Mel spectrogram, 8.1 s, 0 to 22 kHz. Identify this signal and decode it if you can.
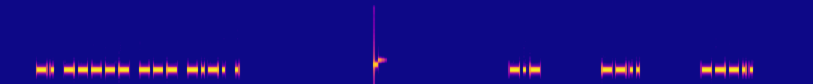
Morse code, heard as a keyed tone, about 36 wpm, spaced as for 21 wpm, 700 Hz. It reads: N0OCE KZ8
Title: USA Call Signs - 6x Character Spacing - 35wpm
